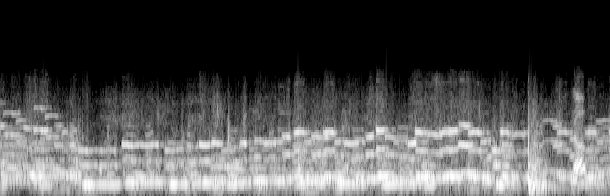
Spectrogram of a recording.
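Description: Organ music playing a quick-moving melody over held chords, with a short sharp sound near the end.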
